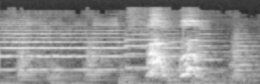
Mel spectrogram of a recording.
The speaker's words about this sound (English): seem to have upset your dog there with my incredibly good argument, so I'm going to take this as a victory. Apparently, she's barking at a corner right now.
